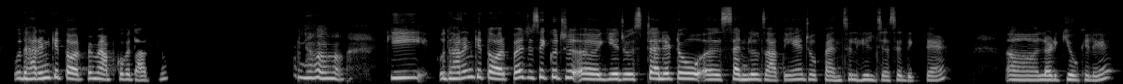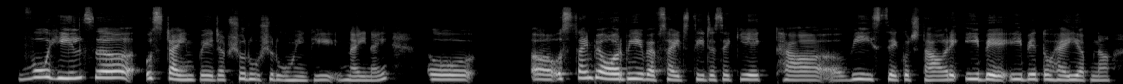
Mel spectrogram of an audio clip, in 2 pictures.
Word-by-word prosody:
उदाहरण 275 +1 +2
के 335 - 0
तौर 275 -5 +3
पे 275 - 0
मैं 265 -2 +3
आपको 230 +2 -2
बताती 220 0 -4
हूँ 270 - -10 1.3
उ, - - -4
हाँ, 285 -3 +2
हाँ 250 -4 -3 0.4
कि 315 +7 0
उदाहरण 275 +5 +1
के 345 - 0
तौर 275 -6 +4
पर 300 +2 +4
जैसे 310 +2 -1
कुछ 320 -1 -3
अ, 295 0 +2
ये 240 +1 +3
जो 245 0 +2
स्टिलेटो 255 +1 +3
अ, 225 -2 +2
सैंडल्स 230 0 +1
आती 205 +1 -3
हैं 230 +2 -2
जो 225 -1 -4
पेंसिल 210 0 -5
हील्स 205 -2 -3
जैसे 200 +1 -5
दिखते 180 +1 -9
हैं 200 +6 -6 0.6
अ, 205 -2 -2
लड़कियों 210 +1 0
के 210 0 -6
लिए, 215 +9 -5 0.3
वो 320 +8 +1
हील्स 290 +2 +3 0.5
उस 275 0 -2
टाइम 215 -4 +2
पे 215 -1 0
जब 210 0 -5
शुरू-शुरू 235 -4 -3
हुई 195 -1 -3
थी 205 +1 -5 0.2
नई-नई 190 +4 -5 0.4
तो 220 -1 +1 0.7
अ, - - 0
उस 250 +2 0
टाइम 295 0 +3
पे 315 - +3
और 245 -3 +8
भी 260 0 +4
वेबसाइट्स 210 -3 -1
थीं 220 -1 -2
जैसे 215 0 -4
कि 225 +2 -3
एक 215 0 -7 0.2
था 205 -2 -2 0.5
वी 235 0 0
से 220 -3 +1
कुछ 220 +1 -4
था 200 0 -1
और 205 +2 +1
ईबे, 235 -4 +5
ईबे 235 0 +2
तो 225 - +2
है 210 -1 -1
ही 210 +2 +2
अपना, 195 -1 -6
230 Hz, 185 wpm, -23 LUFS, 210-265 Hz, 1.3 s, और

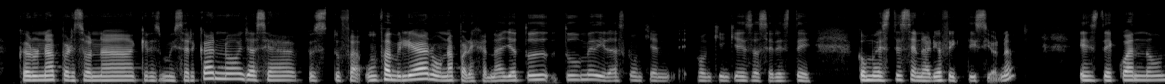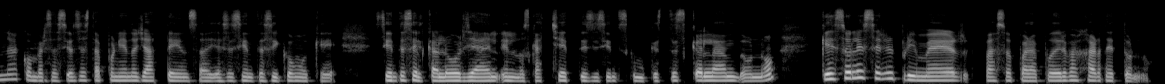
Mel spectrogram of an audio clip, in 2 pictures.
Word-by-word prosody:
con 195 0 +4
una 205 +1 +4
persona 190 0 +2
que 195 - -3
eres 185 -1 -5
muy 190 -1 -1
cercano, 255 +8 +2
ya 225 -4 +4
sea, 195 -1 -2
pues 185 0 -5
tu 185 - -3
fa 185 +1 -2
un 195 0 0
familiar 225 +3 +7
o 210 - +5
una 190 +1 +2
pareja, 155 0 -2
¿no? 170 +3 -1
Ya 190 +1 +1
tú 215 +2 +1
tú 215 0 -2
me 220 0 0
dirás 180 -3 -1
con 185 -2 -8
quién 175 -1 -7 0.2
con 175 -1 -6
quién 175 +1 -5
quieres 180 0 -4
hacer 165 -2 -4
este 170 -1 -3 0.4
como 200 -1 +5
este 195 +2 +1
escenario 180 -3 +2
ficticio, 175 -1 -4
¿no? - - 0 0.6
Este, 190 -1 0
cuando 200 0 +2
una 225 +4 -4
conversación 175 -4 -4
se 190 - -4
está 185 - -4
poniendo 180 -2 -1
ya 175 -1 0
tensa, 170 -2 -2
ya 160 0 -2
se 170 +1 -6
siente 170 0 -3
así 170 0 -3
como 165 -1 -3
que 155 -2 -8 0.3
sientes 185 +1 -1
el 180 -4 +2
calor 175 0 +4
ya 170 0 +3
en 175 0 +1
en 175 -1 +1
los 160 -2 -5
cachetes 175 +1 -3
y 165 - -5
sientes 175 +1 -7
como 160 -2 -3
que 165 - -7
está 165 +2 -8
escalando, 180 -2 +1
¿no? 170 +9 0 0.4
¿Qué 245 +1 +6
suele 290 +4 +4
ser 275 -3 0
el 275 0 -1
primer 190 -3 +1
paso 175 0 -4
para 165 -2 -2
poder 175 +1 +1
bajar 185 -2 -1
de 175 -1 -3
tono? 170 - -8
185 Hz, 195 wpm, -25 LUFS, 175-195 Hz, 0.6 s, familiar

